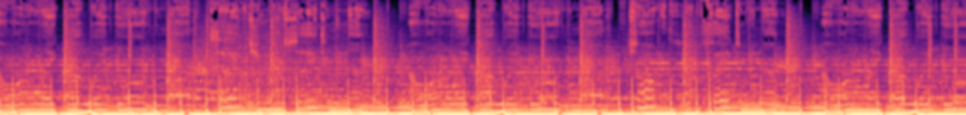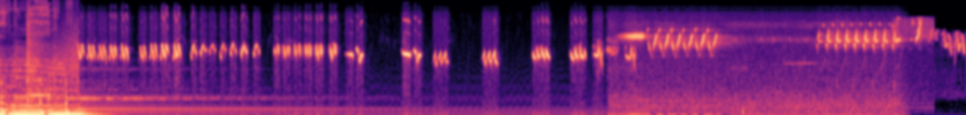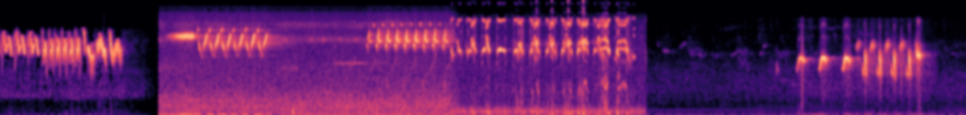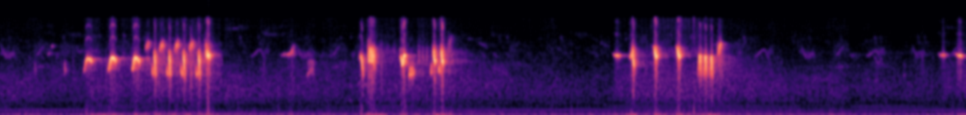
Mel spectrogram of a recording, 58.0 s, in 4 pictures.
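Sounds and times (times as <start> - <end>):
songbirds chirping and trilling: 0.0 - 57.9
steady hiss: 16.9 - 28.4, 31.4 - 38.7.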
